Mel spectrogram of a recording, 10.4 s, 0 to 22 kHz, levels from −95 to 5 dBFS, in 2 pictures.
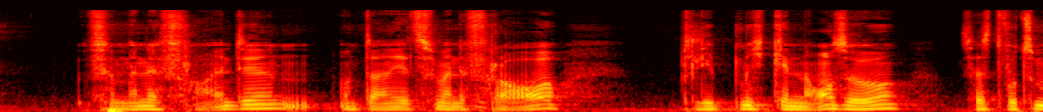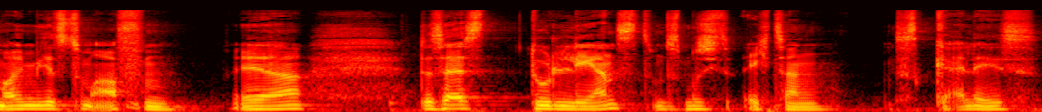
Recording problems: uneven, jittery; strongly; from 0.5 to 10 s

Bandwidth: 14.5 kHz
